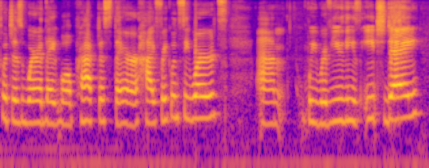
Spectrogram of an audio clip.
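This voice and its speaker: Texan lady explaining a phonics worksheet, bit high voice, lots of ums. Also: darkish tone, clean tone. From Texas, US. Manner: friendly and explanatory, with fillers. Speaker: teacher and curriculum presenter. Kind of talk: instructional walkthrough.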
